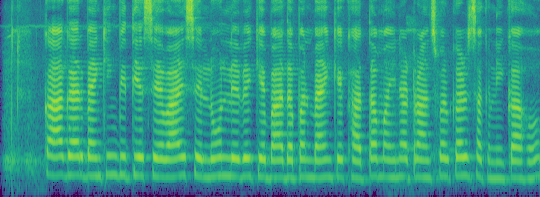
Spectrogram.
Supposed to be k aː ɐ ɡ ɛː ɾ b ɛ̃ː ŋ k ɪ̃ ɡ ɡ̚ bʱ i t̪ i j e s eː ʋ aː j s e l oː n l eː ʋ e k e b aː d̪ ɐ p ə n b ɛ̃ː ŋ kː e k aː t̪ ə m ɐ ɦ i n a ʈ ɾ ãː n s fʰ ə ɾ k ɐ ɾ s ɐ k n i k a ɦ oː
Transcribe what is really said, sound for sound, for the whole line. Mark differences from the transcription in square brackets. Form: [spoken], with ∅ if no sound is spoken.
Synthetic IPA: k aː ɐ ɡ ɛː ɾ b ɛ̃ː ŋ k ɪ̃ [ŋ] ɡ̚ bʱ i t̪ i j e s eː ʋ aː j s e l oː n l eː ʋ e k e b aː d̪ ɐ p ə n b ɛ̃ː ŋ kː e [kʰ] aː t̪ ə m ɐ ɦ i n a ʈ ɾ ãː n s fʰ ə ɾ k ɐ ɾ s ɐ k n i k a ɦ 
